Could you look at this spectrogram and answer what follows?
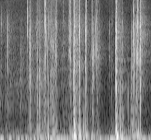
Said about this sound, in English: It's the paper.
